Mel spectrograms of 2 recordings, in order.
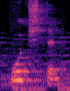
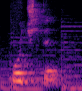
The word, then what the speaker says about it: učitelj: Učitelj. Teacher. And for example, house, U is like how we pronounce it, this U. So U, učitelj, učitelj.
